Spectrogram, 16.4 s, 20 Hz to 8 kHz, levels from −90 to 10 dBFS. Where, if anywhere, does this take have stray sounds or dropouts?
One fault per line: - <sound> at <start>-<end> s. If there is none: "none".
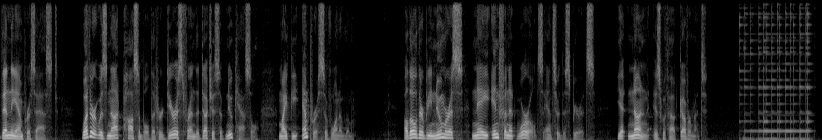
- tap at 14.8-16.3 s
